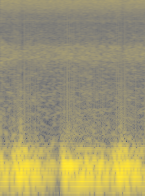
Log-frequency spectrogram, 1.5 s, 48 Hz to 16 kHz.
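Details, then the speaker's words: Pure mitral stenosis in a female patient, at the apex: loud S1, opening snap, then a low rough rumbling mid-diastolic murmur louder at the end. "rough rumbling murmur which becomes louder at the end. Okay. This murmur is best heard with the bell because it is a low pitch mber."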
